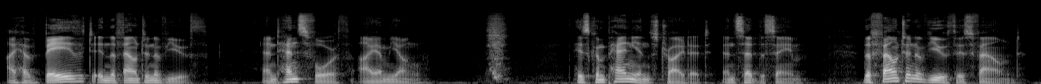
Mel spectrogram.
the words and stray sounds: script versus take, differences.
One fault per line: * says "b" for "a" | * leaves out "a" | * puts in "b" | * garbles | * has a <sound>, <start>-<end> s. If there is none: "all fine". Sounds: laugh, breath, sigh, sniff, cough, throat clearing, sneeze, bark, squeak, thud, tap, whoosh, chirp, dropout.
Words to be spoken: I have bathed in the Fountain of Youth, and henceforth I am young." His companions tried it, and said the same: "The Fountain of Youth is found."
* has a sniff, 4.9-5.1 s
